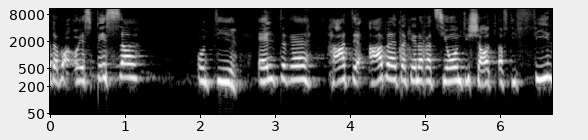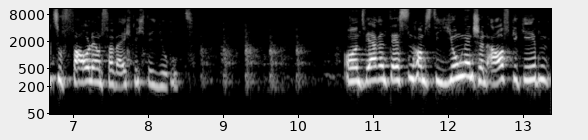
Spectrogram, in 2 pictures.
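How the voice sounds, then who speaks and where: Woman preacher, high voice, lively live sermon with questions to the congregation. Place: church hall, live before a congregation.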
